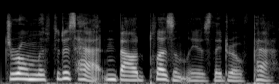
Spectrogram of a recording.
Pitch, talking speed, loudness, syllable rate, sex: 205 Hz, 235 wpm, -17 LUFS, 6.7 syllables/s, female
